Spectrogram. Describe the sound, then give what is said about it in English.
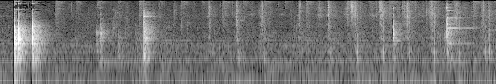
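Knife knocks on a cutting board in a kitchen as scallions are cut: a few sharp, irregular taps, quiet and spaced apart, with no talking. “Okay, I'm going to clean off my knife with a sanitary towel and then cut some scallions.”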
